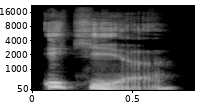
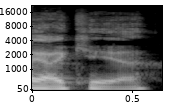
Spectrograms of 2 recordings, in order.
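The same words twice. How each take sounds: First: It is said with a Swedish accent. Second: It is said with an English accent.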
